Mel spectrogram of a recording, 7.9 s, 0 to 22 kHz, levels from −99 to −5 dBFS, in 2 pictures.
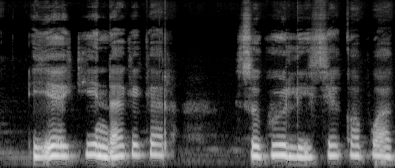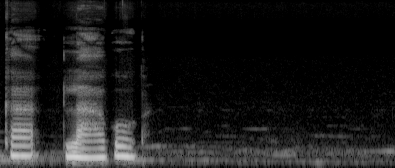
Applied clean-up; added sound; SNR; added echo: none; none; none; none.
